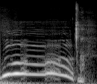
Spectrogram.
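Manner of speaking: sudden high yelp of fright; hammed-up jump-scare scream; mock scream. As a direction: jolt out a startled high shriek. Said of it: "I was like".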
